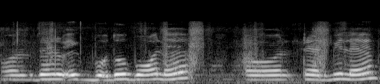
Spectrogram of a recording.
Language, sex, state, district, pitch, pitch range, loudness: Hindi, male, Maharashtra, Mumbai Suburban, 225 Hz, 215-235 Hz, -13 LUFS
